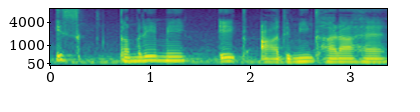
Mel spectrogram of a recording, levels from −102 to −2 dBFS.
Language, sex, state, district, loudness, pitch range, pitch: Hindi, male, Bihar, Patna, -13 LUFS, 125-165 Hz, 135 Hz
